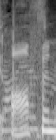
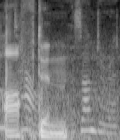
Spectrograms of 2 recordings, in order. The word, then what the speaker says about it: often: it triggers me but I don't like when you pronounce the T cuz it's supposed to be silent I think both are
